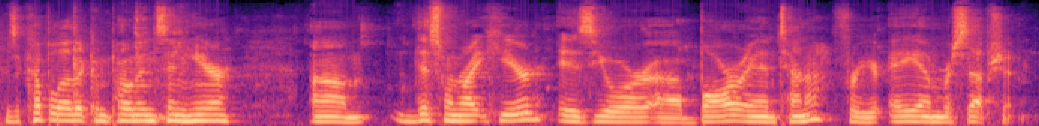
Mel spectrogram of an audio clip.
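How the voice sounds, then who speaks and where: A man's voice: mid-range voice, steady tone, moderate pace. Rambling man explaining a radio project. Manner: loose and rambling, many "uh" and "um". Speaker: prepping channel host. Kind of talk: casual hands-on tutorial.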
